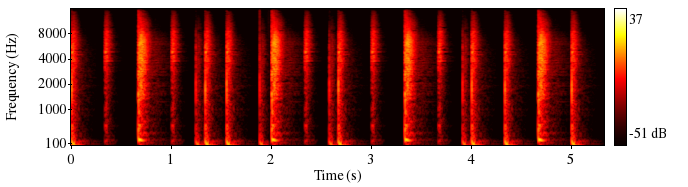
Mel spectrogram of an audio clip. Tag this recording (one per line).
cut
hop
hip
